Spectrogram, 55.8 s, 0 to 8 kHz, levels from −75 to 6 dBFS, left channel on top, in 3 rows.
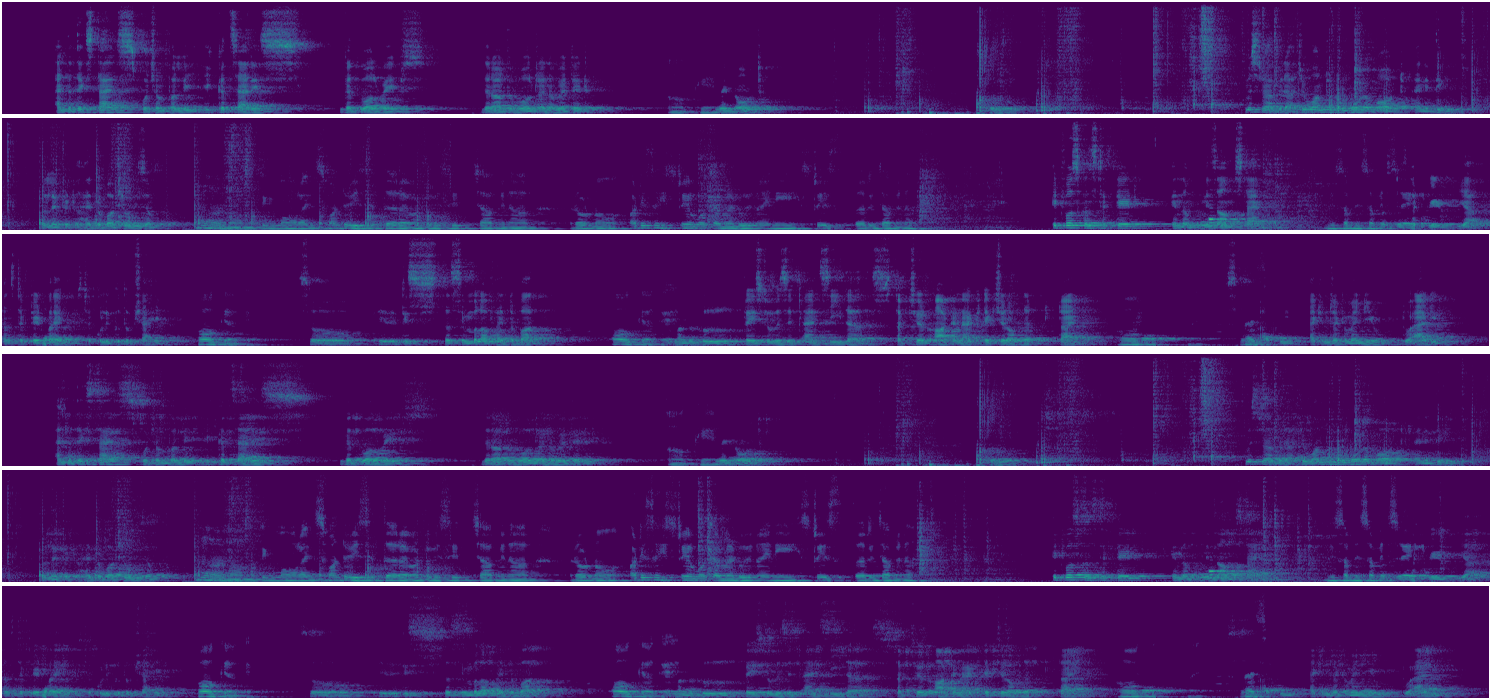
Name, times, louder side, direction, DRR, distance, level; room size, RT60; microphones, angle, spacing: voice 1, 0.7-3.7 4.2-5.3 6.0-7.4 8.9-9.5 12.2-12.7 15.5-18.2 19.1-20.5 31.7-32.8 33.2-34.4 36.0-39.2 40.9-43.9 45.5-50.1 50.4-50.7 51.4-51.6 52.5-55.1, left 1 dB, 70° left, 4 dB, 4.5 m, -36 dB
voice 2, 8.3-9.1 11.2-11.7 13.0-13.7 21.0-25.4 25.7-30.2 35.0-36.4 37.5-37.8 39.6-40.4 44.8-45.7 51.1-51.6 52.0-52.2 52.7-53.0, right 2 dB, 30° right, 12 dB, 1.0 m, -37 dB
sound 1, 10.4-11.9 12.2-12.7 12.9-16.3 16.6-20.3 20.6-24.2, left 2 dB, 20° left, 2.6 m, -45 dB
sound 2, 27.1-36.9, right 3 dB, 65° right, 4.3 m, -54 dB
28.0 x 17.5 x 9.6 m, 1.5 s
head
